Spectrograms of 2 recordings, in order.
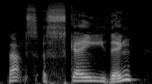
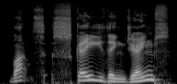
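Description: First: Drawn out slowly, breaking into a laugh; a rereading of your own harsh email makes you laugh, said slowly; slower and laughing. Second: Slow, stunned. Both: Retold or imitated. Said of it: "I reread it and go".

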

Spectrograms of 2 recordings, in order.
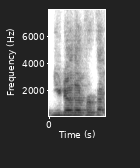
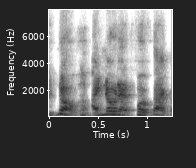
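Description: First: Said in the usual way. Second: Insistent "for a fact" with the R softened; imitated speech impediment. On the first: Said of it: "I was like". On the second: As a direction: mimic the kid insisting, "for" losing its R. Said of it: "he talked like this".

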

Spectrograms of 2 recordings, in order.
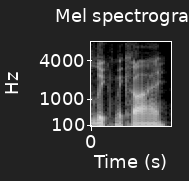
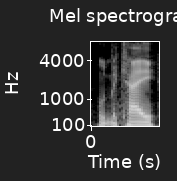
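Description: First: Mackay rhyming with "sky"; alternative pronunciation. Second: Mackay rhyming with "day"; other pronunciation. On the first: Reading the leaderboard with one version, alternative pronunciation. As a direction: say Mackay as "muh-KIGH". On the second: Repeating the name the other way, other pronunciation. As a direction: say Mackay as "muh-KAY". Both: Shown as a demonstration. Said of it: "We have never really worked it out".

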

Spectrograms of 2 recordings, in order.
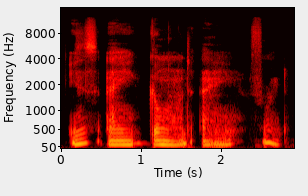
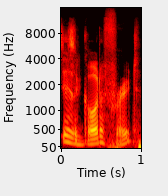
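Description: First: Slow, very soft, word by word; drawn-out, quiet question to oneself; slow muttering to self. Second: Said in the usual way. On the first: Pretend. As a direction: mutter it slowly, as if looking it up. Slowly repeats it while looking up.

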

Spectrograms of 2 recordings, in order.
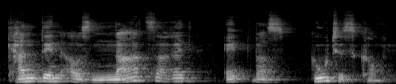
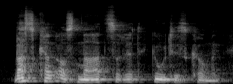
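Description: First: Slow, drawn-out doubtful question; sceptical question. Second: Said in the usual way. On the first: Retold or imitated. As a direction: weigh each word in doubt. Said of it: "eine skeptische Reaktion". (langsam und skeptisch gefragt) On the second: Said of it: "Das ist erstmal eine skeptische Reaktion".

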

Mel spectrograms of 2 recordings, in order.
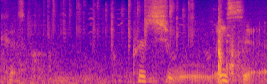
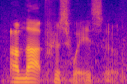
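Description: First: Low, slow, drawn-out "persuasive"; a joking low drawl on "persuasive"; mock persuasive. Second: Said in the usual way.

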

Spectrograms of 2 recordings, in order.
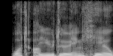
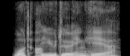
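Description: First: Mocking question. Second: Said in the usual way. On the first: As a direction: mimic a nosy, unwelcoming asker. Narrator mimics annoying askers.

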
